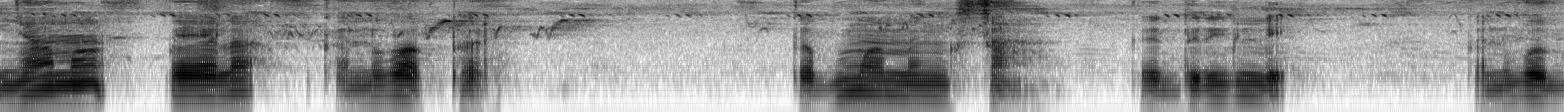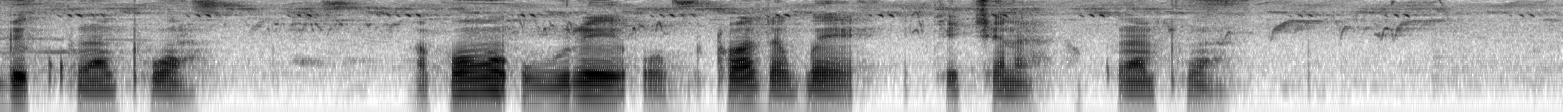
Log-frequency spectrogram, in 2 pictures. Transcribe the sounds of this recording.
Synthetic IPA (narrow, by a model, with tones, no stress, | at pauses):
ɲa˦ma˦ | k͡pɛ˨ɛ˨la˦ | kʰa˨nʊ˦ba˦pa̰˨ɾɪ˨ | ka˨bʊ˦ma˦mɪ˦ŋsa˨ŋ | ka˨dɪ˨ɾɨ˦le˨ | ka̰˨nʊ˦ba˦be˦kʰʊ˨˦ɔ˦pʰʊ˦ɔ˨ŋ | a˨pɔ˦ɣɔ˦ʔwu˦ɾeː˦ʔʊ˨tʊ˦a˦za˨ɡ͡bɛ˦˨ | t͡ʃɛ˦t͡ʃɛ˦na˨a˨kʊ˦a˦pʰʊ˦ɔ˨ŋ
